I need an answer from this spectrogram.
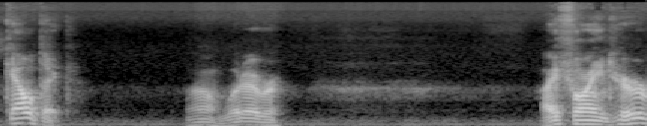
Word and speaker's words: Celtic: My friend keeps admonishing me, it's pronounced Celtic.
